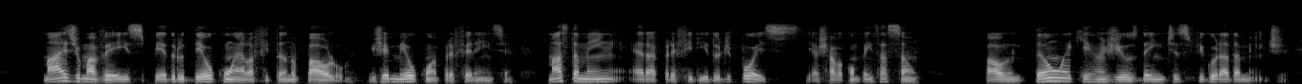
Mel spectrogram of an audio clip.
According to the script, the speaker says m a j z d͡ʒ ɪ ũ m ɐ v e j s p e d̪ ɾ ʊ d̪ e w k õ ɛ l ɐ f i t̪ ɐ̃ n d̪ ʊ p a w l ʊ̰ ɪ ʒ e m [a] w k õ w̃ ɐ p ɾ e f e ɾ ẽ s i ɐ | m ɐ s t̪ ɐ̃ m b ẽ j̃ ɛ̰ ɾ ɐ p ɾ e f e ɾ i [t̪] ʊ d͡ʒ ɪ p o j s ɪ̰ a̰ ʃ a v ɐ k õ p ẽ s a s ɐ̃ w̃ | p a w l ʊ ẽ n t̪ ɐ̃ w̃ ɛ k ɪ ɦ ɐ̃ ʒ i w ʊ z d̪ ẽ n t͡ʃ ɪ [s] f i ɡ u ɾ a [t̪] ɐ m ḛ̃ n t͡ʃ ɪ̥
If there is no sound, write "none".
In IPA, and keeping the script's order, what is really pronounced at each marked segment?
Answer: e, d̪, s, d̪

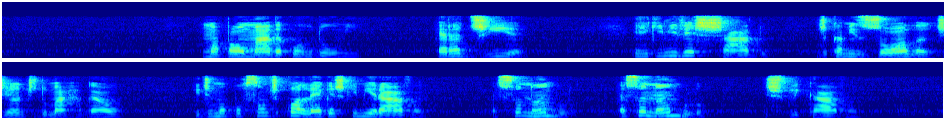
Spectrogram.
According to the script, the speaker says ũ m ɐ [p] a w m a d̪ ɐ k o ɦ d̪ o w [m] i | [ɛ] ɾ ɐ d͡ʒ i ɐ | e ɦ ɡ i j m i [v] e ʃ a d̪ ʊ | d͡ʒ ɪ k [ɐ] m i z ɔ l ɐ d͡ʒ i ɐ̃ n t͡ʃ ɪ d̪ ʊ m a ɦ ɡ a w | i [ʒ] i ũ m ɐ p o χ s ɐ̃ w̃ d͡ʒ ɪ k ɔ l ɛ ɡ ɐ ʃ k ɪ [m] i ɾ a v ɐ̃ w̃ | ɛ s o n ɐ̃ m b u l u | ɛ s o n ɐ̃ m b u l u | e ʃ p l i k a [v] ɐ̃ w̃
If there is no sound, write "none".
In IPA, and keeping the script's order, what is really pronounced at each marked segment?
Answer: p, m, ɛ, v, a, d͡ʒ, m, v

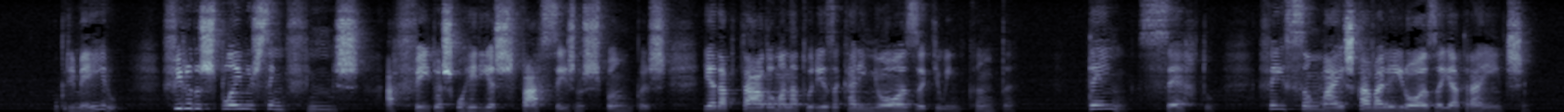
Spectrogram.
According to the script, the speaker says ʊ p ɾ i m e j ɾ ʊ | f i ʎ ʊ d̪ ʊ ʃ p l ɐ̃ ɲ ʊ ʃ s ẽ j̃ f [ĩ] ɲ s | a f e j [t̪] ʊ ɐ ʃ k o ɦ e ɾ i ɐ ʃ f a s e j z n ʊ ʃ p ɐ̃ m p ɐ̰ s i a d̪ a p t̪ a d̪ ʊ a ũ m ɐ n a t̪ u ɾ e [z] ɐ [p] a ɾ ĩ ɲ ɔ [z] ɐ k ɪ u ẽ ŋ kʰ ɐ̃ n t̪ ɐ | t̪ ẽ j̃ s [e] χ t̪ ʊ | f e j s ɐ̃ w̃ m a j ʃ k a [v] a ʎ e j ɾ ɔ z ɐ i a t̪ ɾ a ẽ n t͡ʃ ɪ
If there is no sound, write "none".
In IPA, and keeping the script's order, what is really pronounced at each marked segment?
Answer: ĩ, t̪, z, k, z, ɛ, v

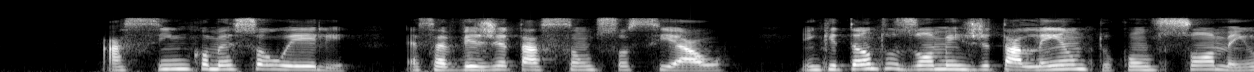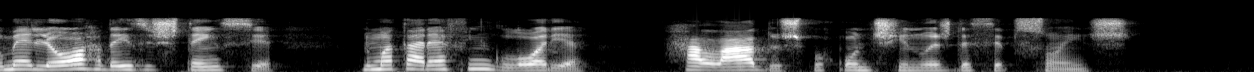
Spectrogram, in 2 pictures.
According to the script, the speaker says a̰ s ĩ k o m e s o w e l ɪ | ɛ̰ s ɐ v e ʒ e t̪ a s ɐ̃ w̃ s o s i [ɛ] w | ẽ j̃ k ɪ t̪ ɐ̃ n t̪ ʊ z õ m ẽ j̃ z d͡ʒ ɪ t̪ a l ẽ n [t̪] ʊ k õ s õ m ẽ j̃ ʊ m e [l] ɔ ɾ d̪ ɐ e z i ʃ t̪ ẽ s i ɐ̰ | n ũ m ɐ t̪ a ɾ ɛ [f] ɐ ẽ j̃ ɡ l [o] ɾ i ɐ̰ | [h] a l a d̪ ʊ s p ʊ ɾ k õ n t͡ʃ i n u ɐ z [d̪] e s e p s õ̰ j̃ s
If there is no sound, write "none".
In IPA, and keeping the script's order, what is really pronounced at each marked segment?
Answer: a, t̪, ʎ, f, ɔ, h, d̪

